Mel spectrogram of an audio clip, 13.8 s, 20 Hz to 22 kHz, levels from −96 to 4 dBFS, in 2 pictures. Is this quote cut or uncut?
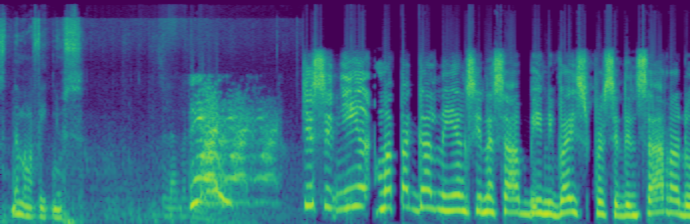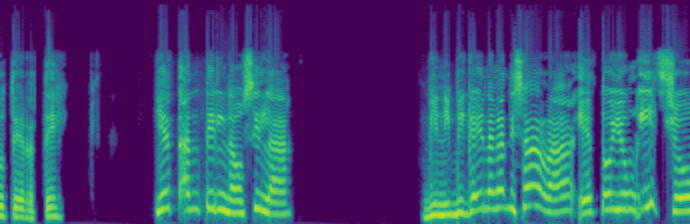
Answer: cut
